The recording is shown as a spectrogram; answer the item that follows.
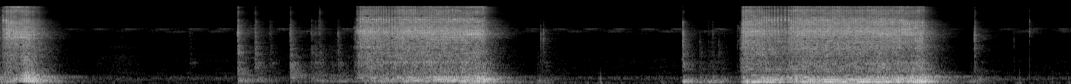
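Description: WorkPro 3/8-inch drive cordless ratchet running in bursts, driving screws into a sheet-metal tool chest: a burst ending just after the start, a run of just over a second about four seconds in, and a longer run of about two seconds near eight seconds. Short clicks fall between the runs.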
